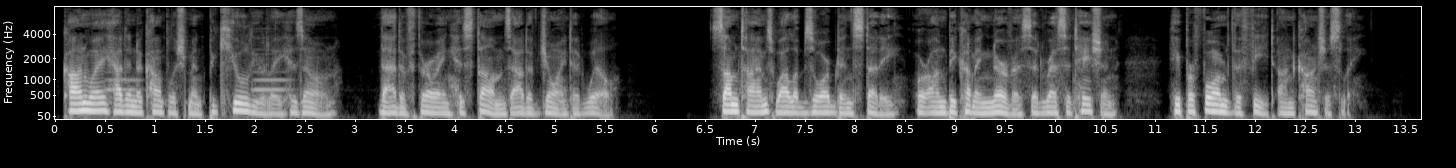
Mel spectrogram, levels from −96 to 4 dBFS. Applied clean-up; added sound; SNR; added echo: neural mask model RNNoise.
